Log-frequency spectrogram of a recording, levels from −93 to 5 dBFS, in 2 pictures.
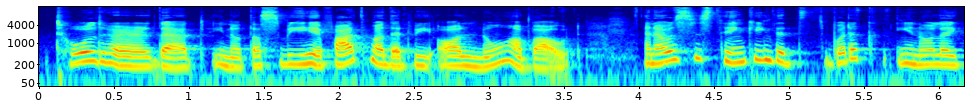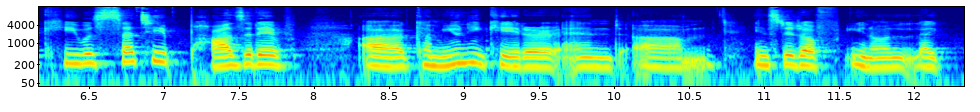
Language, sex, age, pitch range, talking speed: English, female, 40-59, 175-215 Hz, 185 wpm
